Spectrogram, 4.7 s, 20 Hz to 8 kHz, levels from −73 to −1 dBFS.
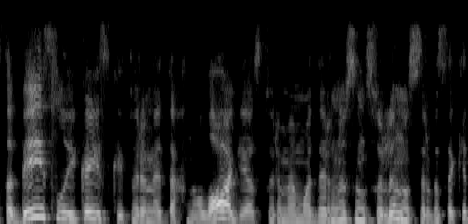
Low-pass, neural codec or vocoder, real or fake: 7.2 kHz; none; real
